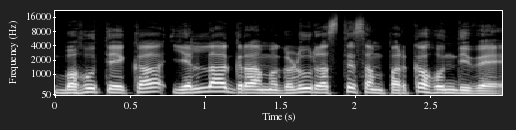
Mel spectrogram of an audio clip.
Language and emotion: Kannada, neutral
